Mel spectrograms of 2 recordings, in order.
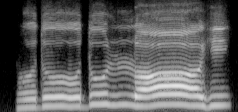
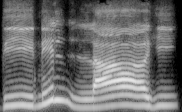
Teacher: আল্লাহ শব্দের ডান দিকে যদি জের আসে অর্থাৎ আল্লাহ শব্দের ডান দিকে অক্ষরের নিচেই যদি জের আসে, তাহলে আমরা আল্লাহর লামকে বারিক করে পড়বো অর্থাৎ লা করে পড়বো। যেমন এখানে দেখেন এই যে জেরের মিসাল দিয়েছে, দাল ইয়াজের দি, দিনিল্লাহি, এখানে কিন্তু লা পড়ছি, দিনিল্লাহি।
